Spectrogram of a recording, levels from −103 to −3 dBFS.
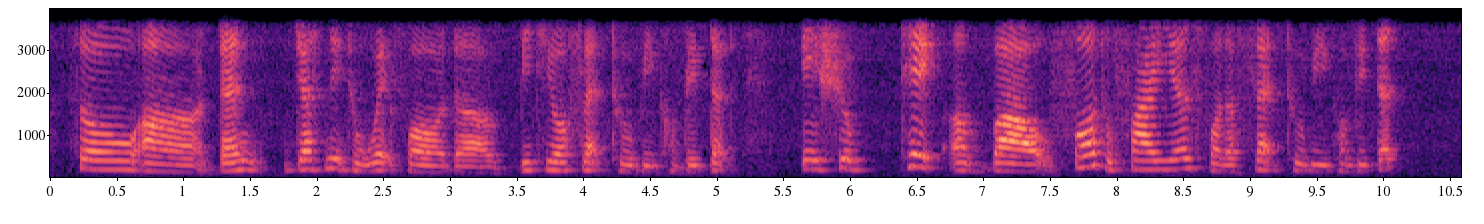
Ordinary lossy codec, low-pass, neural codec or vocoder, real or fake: AAC, 32 kbps; 3.6 kHz; none; real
